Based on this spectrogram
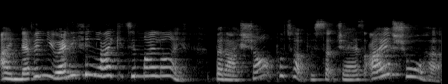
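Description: A woman does a put-on character voice at an extremely high pitch, swinging widely up and down at a fairly quick pace amid audible room echo. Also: fairly bright tone.

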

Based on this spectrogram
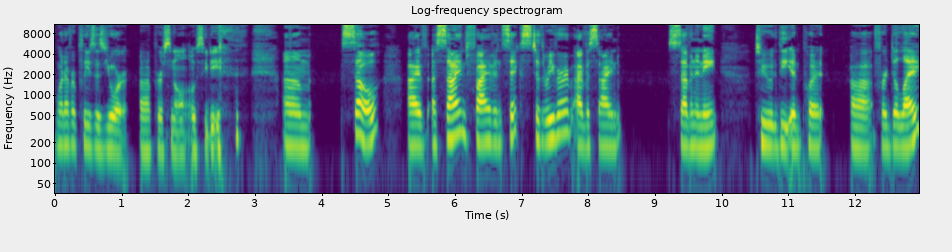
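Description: Over a quiet background, a woman speaks at a fairly slow pace with long, frequent pauses and ordinary pitch variation. Her loudness swings widely, and the sound is dry with no echo. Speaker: music production teacher. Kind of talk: tutorial. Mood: relaxed, casual.

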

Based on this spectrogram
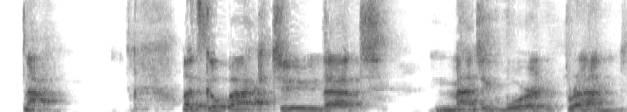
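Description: A bright, sharp tone defines this voice. It belongs to a man. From Netherlands/Italy. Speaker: brand advisor and CEO. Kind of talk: conference talk. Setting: conference presentation.

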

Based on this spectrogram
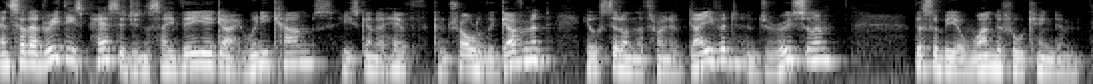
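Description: Very wide pitch swings against a quiet background. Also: man, moderate pace. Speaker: bible teacher. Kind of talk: lecture. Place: home room. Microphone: studio mic.

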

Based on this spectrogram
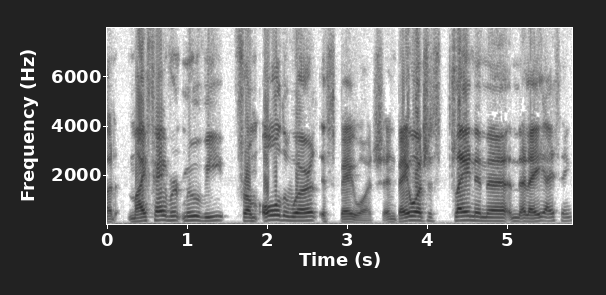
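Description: Speaking with a German accent, a man with a fairly high pitch and a dark, mellow tone keeps a moderate pace and ordinary pitch variation. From northern Germany, near Wilhelmshaven. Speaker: subscriber interviewed about his city. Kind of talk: casual chat. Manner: halting, hesitant non-native English.

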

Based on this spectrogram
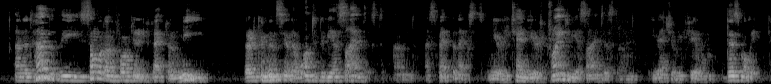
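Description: A fairly quick man's voice in a Scottish accent with very wide pitch swings, audible room echo and light background noise. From Scotland, Isle of Lewis and Greenock; Scotland. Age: 60s. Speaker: science-fiction novelist; guest. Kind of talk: informal talk to an audience. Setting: lecture hall with audience. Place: classroom. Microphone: camera far.

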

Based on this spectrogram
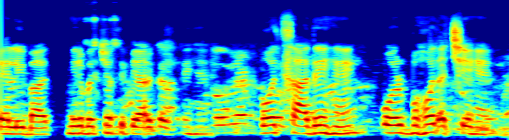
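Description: A woman's medium-pitched voice with fairly even intonation at a fairly slow pace. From Pakistan. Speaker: interviewee. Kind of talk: interview answer. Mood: earnest, at times emotional. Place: home room. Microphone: handheld.

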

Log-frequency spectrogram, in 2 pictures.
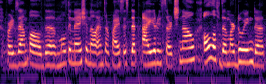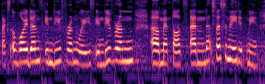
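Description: A woman talks with hardly any pauses and fairly even intonation. Light background noise is present. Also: fairly high pitch for a woman, moderate pace. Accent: Indonesian. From Indonesia. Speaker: PhD student. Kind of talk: personal testimony. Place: open country. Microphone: handheld.

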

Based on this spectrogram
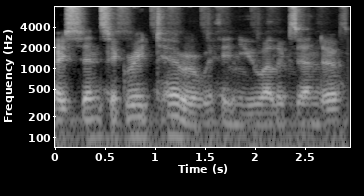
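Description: Loud background noise behind a man's moderate pace. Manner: simple, broken grammar.

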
